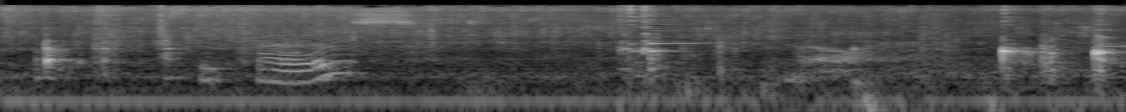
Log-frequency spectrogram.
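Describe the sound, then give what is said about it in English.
Browned meat is scraped and lifted out of a sizzling skillet: a steady frying hiss, scraping strokes of a utensil against the pan, and a few sharp metallic clinks near the end. “I'm gonna take all the meat out of the skillet, set it aside for now,”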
